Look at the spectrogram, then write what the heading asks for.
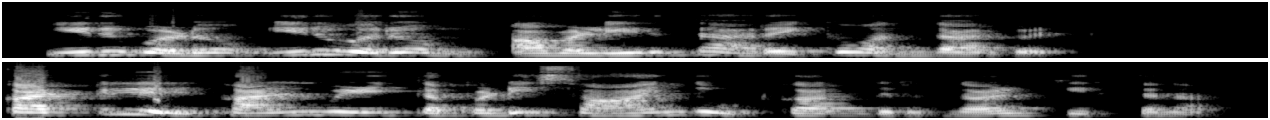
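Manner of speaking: ordinary delivery, nothing marked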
